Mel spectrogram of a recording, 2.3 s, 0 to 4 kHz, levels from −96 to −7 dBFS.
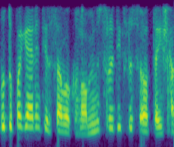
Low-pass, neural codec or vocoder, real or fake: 3.6 kHz; none; real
